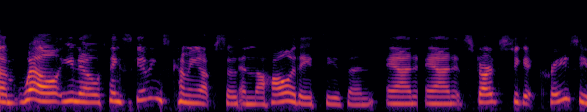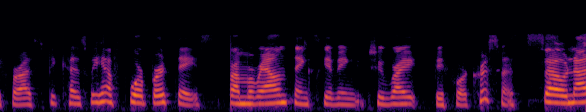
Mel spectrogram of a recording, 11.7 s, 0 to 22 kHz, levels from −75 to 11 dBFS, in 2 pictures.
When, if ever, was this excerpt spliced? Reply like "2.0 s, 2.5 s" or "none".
2.4 s, 4.2 s, 8.1 s, 10.1 s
